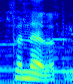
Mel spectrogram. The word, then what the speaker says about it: Penelope: yeah officially yes but I never can be bothered with all four syllables of it Penelope sounds a little ostentatious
